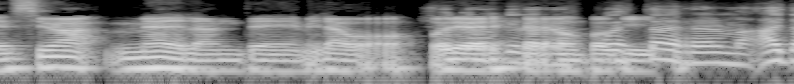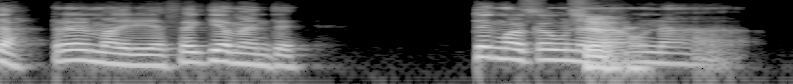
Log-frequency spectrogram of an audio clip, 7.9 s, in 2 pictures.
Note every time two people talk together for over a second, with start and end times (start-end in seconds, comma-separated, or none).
2.1-3.5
